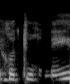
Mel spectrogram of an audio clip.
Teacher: When I say retourner, the R at the end is not pronounced. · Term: The R is mute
